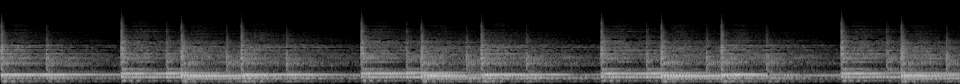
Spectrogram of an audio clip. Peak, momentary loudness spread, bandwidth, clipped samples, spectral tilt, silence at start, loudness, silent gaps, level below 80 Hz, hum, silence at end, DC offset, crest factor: -8 dBFS; 8 LU; 9.4 kHz; under 0.1%; -6 dB/octave; 0 s; -23 LUFS; none; -62 dBFS; none; 0 s; under 0.1%; 14 dB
